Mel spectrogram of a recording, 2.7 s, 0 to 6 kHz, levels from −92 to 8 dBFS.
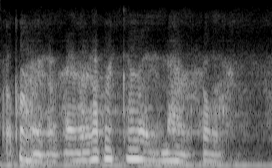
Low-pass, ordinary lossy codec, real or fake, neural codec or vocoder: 5.4 kHz; none; fake; codec, 16 kHz, 1.1 kbps, Voila-Tokenizer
